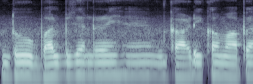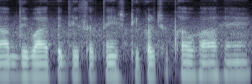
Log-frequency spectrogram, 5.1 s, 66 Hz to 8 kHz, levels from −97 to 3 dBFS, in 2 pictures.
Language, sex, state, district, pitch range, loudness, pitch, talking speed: Hindi, male, Uttar Pradesh, Shamli, 110-115 Hz, -20 LUFS, 110 Hz, 225 wpm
